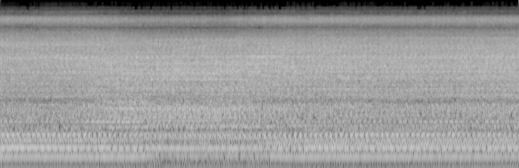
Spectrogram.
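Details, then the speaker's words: Old diesel dumper started after sitting unused for years, jump pack used: holds a steady, fast idle that won't settle because the throttle is stuck open, revs running too high. "Throttle is stuck. I want it. I'll knock it off. See, can I breathe that out a bit better? It's running too high there."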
